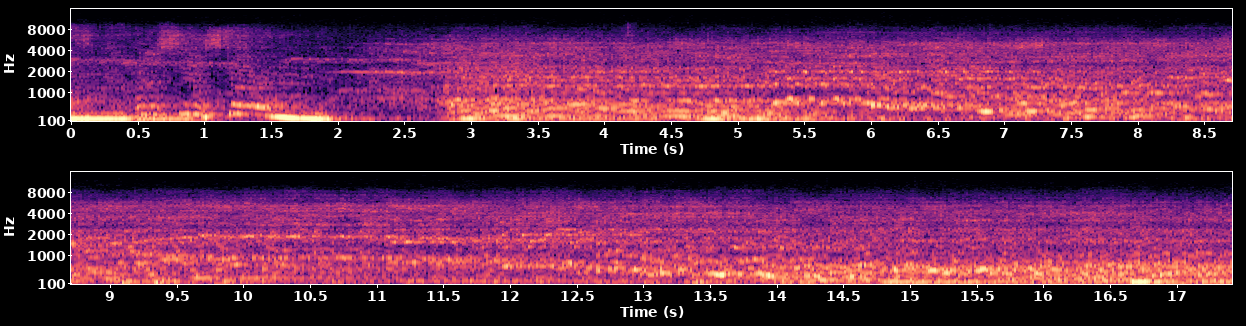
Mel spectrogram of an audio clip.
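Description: Live rock band: a voice briefly at the start, then after a short gap electric guitars start up and the band plays on.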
